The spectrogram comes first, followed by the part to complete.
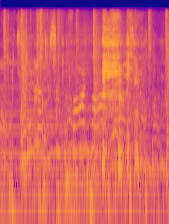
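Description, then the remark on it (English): A few short, rough coughs break out in quick succession near the middle, fairly loud, over a steady voiced, tonal background. “We're back, and I'm still coughing.”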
